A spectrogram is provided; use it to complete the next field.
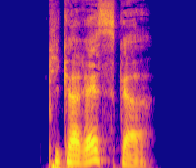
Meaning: inflection of pikaresk: 1. strong/mixed nominative masculine singular 2. strong genitive/dative feminine singular 3. strong genitive plural
- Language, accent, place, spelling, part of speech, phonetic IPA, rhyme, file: German, Germany, Berlin, pikaresker, adjective, [ˌpikaˈʁɛskɐ], -ɛskɐ, De-pikaresker.ogg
